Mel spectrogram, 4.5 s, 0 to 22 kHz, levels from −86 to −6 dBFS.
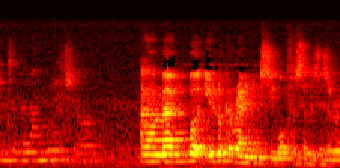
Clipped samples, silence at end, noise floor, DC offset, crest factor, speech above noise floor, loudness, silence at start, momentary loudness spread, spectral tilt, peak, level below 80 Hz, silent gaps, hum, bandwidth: under 0.1%; 0 s; -54 dBFS; under 0.1%; 20 dB; 26 dB; -29 LUFS; 0 s; 19 LU; -4.5 dB/octave; -12 dBFS; -68 dBFS; none; none; 14.5 kHz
